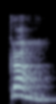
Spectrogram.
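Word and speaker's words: crumb: బి ని పలుకుతున్నాం right coming to option C క్రమ్ క్రమ్ coming to option D తం తం సో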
